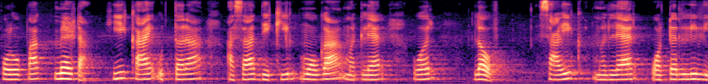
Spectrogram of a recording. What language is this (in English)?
Konkani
